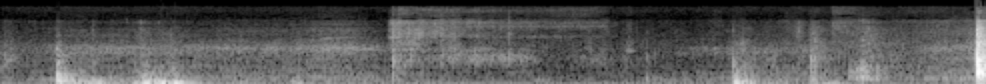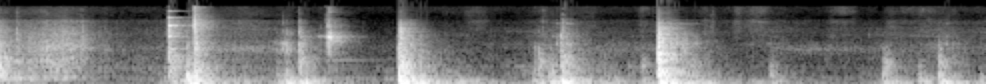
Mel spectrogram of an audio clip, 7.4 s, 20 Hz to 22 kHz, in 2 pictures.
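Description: A short faint hiss of an aerosol spray nozzle (WD-40 going into the dynamo's screw holes), then a series of about six sharp metal knocks and clunks as the heavy cast dynamo body is shifted and set upright in a steel bench vise.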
